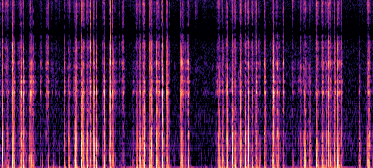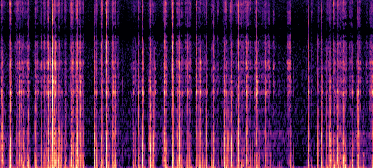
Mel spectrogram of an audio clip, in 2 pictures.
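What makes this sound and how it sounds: Fingertips and nails tap and scratch the plastic teeth of a clear acrylic lower-jaw dental model resting on a light panel. A dense, continuous run of quick, dry taps and scrapes is heard, with brief pauses and mostly low-pitched body.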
